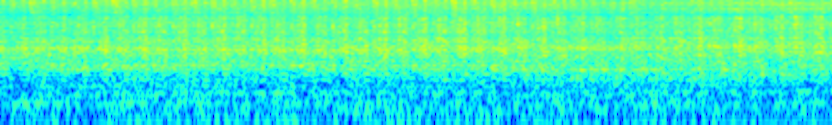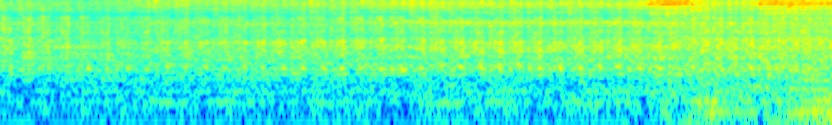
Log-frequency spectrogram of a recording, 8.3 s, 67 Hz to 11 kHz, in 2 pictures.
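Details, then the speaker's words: 1931 Ford Model A four-cylinder, just restarted after a shorted headlight wire blew the fuse: light, uneven ticking of about three beats a second with a stumbling rhythm; running rough, dirty distributor cap and points suspected. "yeah this is probably why it runs bad"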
